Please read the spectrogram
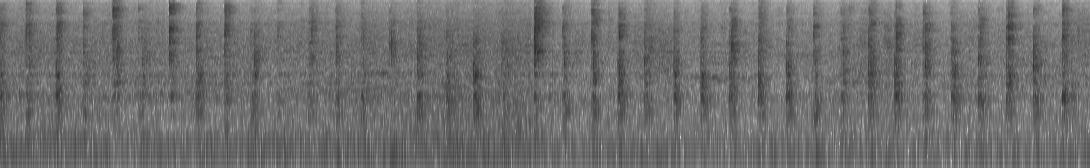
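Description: Rapid clacking knocks, about three to four a second and slightly uneven, over a steady low hum, played as the soundtrack of a projected animated film.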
